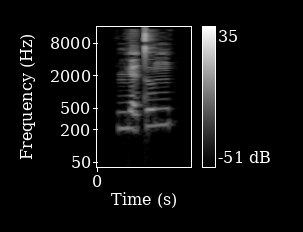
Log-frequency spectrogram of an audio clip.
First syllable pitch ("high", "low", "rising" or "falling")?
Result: low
